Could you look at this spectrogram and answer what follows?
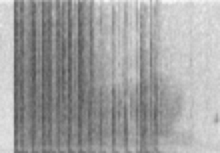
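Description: Rapid automatic gunfire in the game PUBG: a sharp burst of about a dozen close, loud shots in quick rhythm, ending abruptly and trailing off into a fading echo.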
